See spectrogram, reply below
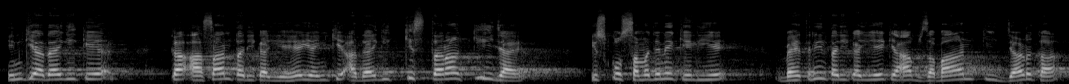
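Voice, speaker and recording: A man teaching the pronunciation of letters for Quran recitation, slow and patient, drawing out each sound to demonstrate it. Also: high voice, long reverb tail.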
